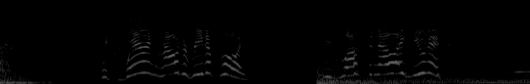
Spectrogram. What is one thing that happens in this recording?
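Short electronic menu beeps chime.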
